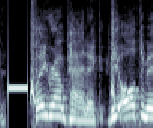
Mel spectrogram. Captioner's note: sound beeps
